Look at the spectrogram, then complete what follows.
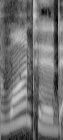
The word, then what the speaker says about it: wanted: And wanted adds an extra syllable.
